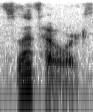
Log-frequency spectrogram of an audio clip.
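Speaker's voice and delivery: whispered mumble, muttered under the breath. Speaking in character as a sigil moves to a new weapon: mumbling under breath. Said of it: "mumble under my breath".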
